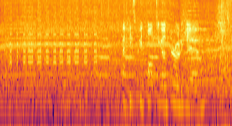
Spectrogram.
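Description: Electronic countdown beeps sound before a race start.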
